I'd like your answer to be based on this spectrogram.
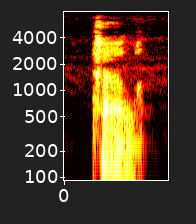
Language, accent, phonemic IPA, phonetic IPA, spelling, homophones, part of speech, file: English, Southern England, /pɜːl/, [pʰəːɫ], purl, pearl, noun / verb, LL-Q1860 (eng)-purl.wav
- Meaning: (noun) 1. A particular stitch in knitting in which the working yarn is pulled through an existing stitch from front to back 2. The edge of lace trimmed with loops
